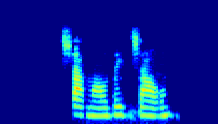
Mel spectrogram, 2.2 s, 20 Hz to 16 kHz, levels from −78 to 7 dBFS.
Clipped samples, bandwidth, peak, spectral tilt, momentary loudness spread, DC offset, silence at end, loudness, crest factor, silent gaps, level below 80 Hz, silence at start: under 0.1%; 8 kHz; -6 dBFS; -3 dB/octave; 10 LU; under 0.1%; 0.5 s; -26 LUFS; 22 dB; none; -78 dBFS; 0.6 s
